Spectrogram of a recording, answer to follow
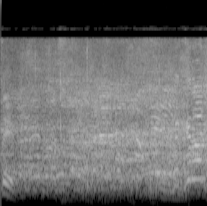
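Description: Background chatter of many voices, echoing in a large sports hall.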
